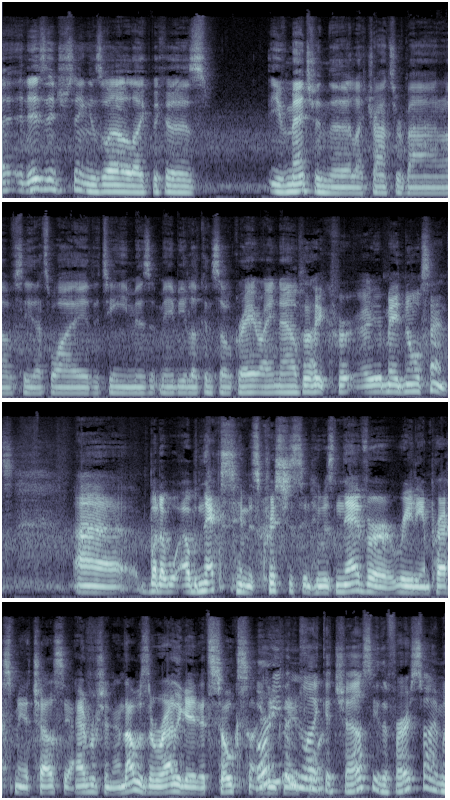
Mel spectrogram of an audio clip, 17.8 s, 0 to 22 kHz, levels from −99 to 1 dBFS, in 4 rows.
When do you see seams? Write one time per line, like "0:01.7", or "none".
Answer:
0:07.4
0:14.1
